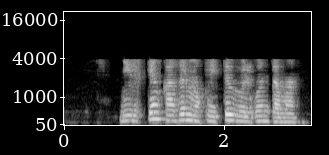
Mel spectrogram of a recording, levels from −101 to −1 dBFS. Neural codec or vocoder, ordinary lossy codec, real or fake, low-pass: none; AAC, 16 kbps; real; 7.2 kHz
